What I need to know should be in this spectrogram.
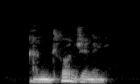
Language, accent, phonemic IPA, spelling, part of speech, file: English, Southern England, /ænˈdɹɒdʒəni/, androgyny, noun, LL-Q1860 (eng)-androgyny.wav
- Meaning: 1. Hermaphroditism 2. The state of having traits of both male and female genders 3. The state of appearing to be neither feminine nor masculine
